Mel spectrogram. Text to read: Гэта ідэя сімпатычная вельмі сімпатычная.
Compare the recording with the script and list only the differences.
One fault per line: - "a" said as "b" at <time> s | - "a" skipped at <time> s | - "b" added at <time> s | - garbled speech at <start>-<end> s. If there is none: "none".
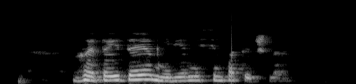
- "сімпатычная" said as "мне" at 1.6 s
